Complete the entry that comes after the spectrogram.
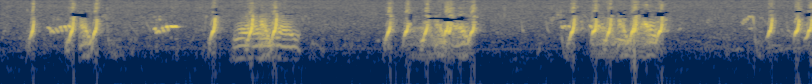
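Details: Quail calling in the morning, used for hunting: rough, squawky bursts of about three quick notes, repeated roughly once a second, with short whistled touches between the groups.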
